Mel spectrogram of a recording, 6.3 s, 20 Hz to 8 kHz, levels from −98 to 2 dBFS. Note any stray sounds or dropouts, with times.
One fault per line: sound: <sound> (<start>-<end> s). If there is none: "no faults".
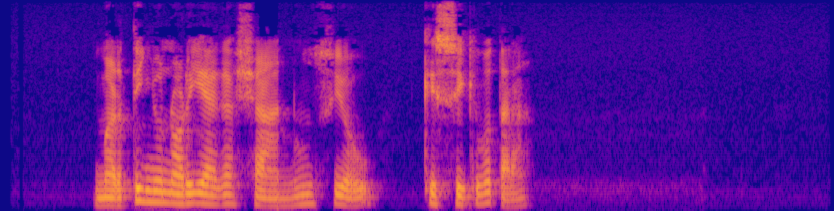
no faults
